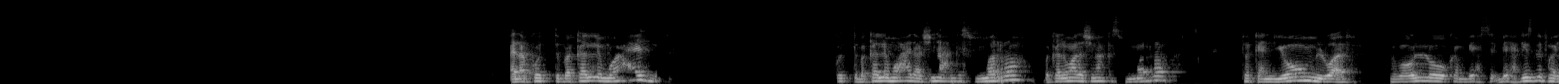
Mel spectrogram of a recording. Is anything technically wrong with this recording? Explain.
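Yes, there's one glitch. At 10.49 s a bit error spike gives a single sharp tick: one flipped bit jumps one sample to about -39 dBFS, then it snaps back.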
